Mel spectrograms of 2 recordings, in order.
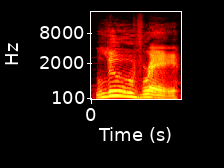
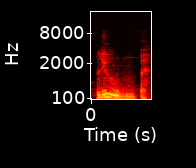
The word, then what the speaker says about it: Louvre: Do you pronounce the R? I feel like the R kind of happens. Louvre.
